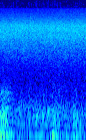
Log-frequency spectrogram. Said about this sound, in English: Observe the storm before you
